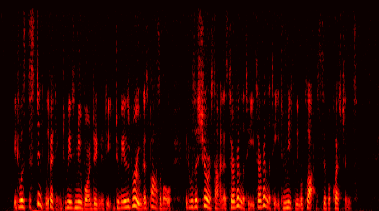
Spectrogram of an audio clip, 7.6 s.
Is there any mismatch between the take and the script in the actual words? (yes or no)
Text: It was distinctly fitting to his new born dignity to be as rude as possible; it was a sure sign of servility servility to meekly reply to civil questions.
no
